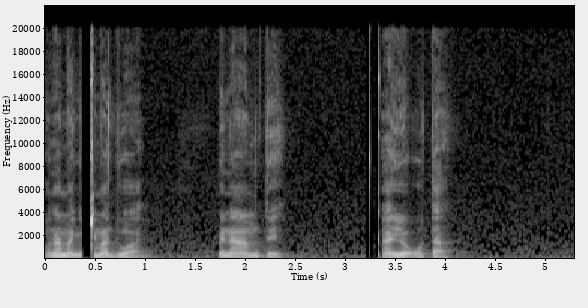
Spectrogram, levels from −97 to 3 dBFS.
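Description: Overdone noise removal runs through the whole speech clip: a noise reducer set far too hard pulls individual frequency bands down whenever they sit near its noise estimate, so the background collapses into near silence with twinkling specks and the quieter parts of the voice go with them. Damaged data in a compressed stream breaks in at 0.36–0.51 s and again at 3.21–3.37 s, just before "nayɔ ʋta". Corrupted bytes make the decoder misread frames and lose sync while it hunts for the next valid header. The first glitch also inserts about 56 ms of extra time.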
